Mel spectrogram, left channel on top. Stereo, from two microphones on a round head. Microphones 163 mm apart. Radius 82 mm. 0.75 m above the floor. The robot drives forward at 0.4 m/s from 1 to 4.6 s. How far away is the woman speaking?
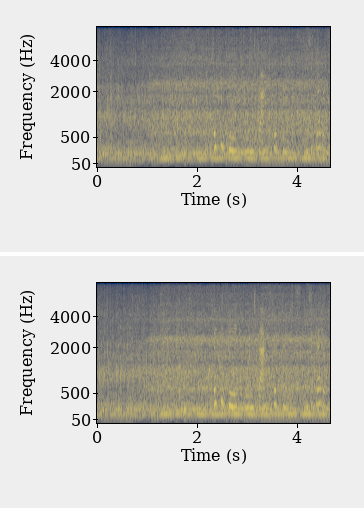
About 0.8 m.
